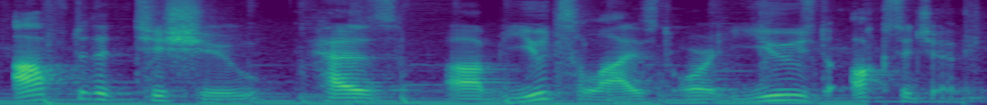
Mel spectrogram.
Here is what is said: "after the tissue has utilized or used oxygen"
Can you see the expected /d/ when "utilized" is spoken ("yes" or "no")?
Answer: yes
